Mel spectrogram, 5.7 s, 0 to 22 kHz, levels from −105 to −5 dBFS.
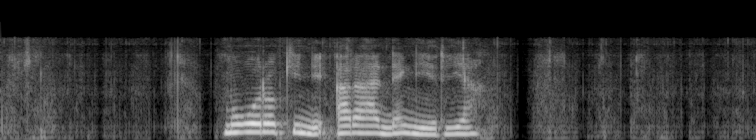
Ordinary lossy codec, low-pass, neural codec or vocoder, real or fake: none; 7.2 kHz; codec, 16 kHz, 4.8 kbps, FACodec; fake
